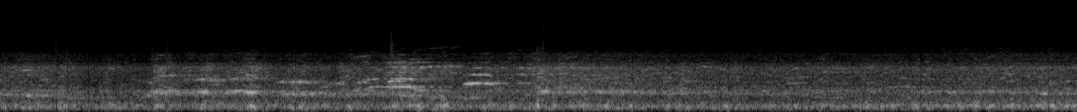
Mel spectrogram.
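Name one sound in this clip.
A crowd murmurs and calls out in a large open stadium.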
